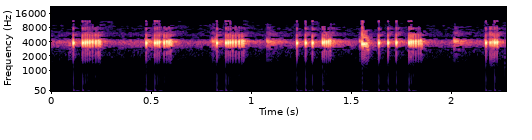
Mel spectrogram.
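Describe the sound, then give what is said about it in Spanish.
A northern cricket frog calls with dry, high-pitched clicks. They come in quick, irregular clusters of two to several, with brief silent gaps between groups. “Y aquí tenemos ahora, vaya coincidencia, la rana grillo del norte.”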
